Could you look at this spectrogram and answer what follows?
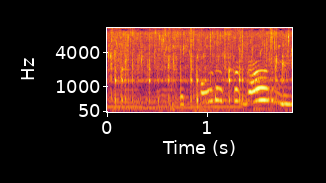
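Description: Cumin seeds drop into hot oil already holding curry leaves and green chili, setting off a brief, loud close sizzle with crackling spatter.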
